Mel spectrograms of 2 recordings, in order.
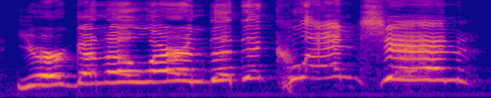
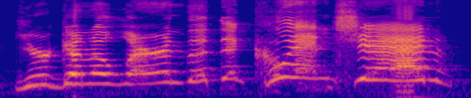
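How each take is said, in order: First: It is said in a plain voice. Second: It is said with a cowboy twang.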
